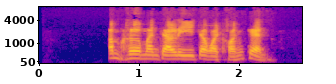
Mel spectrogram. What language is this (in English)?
Thai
